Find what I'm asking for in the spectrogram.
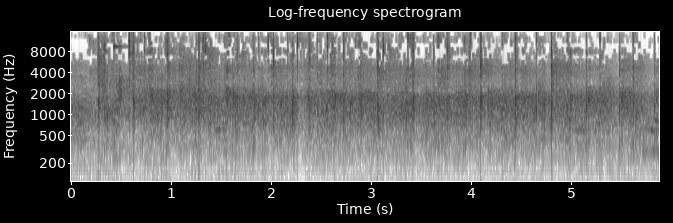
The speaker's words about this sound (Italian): Posso dire un applauso? Noi facciamo un applauso.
